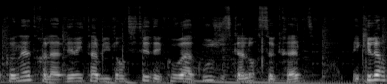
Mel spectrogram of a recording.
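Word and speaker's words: 空白: Ce symbole représente le vide, le blanc, et se prononce Kuhaku.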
